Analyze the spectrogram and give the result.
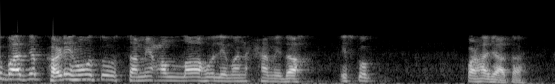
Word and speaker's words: سمع اللہ لمن حمدہ: عام طور پر لوگوں کو دیکھا گیا سمع اللہ لمن حمدہ یہ پڑھتے ہیں، اس کو ہولمن نہیں ہے، سمع اللہ لمن حمدہ، اس میں عین بھی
